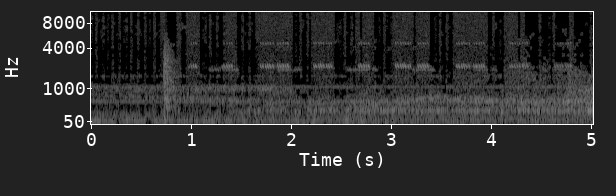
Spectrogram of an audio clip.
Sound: crickets chirping

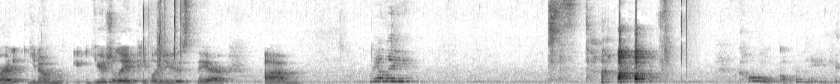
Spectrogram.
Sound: laughing

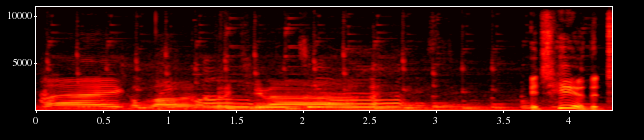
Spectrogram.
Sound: foreign language

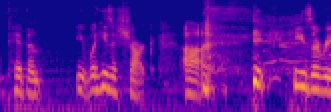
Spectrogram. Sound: laughs

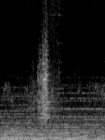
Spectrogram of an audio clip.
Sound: sword unsheathed

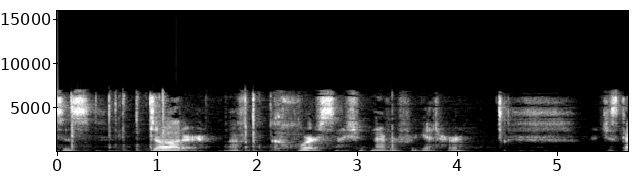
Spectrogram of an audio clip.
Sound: typing

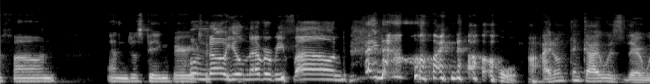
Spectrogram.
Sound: laughter

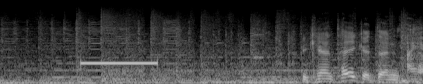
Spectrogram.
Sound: beep

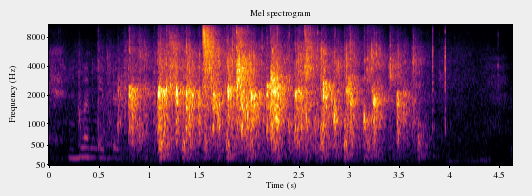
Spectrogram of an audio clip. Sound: applause

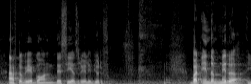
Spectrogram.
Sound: both laugh

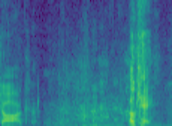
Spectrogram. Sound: audience laughter

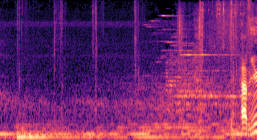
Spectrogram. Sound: footsteps tapping

